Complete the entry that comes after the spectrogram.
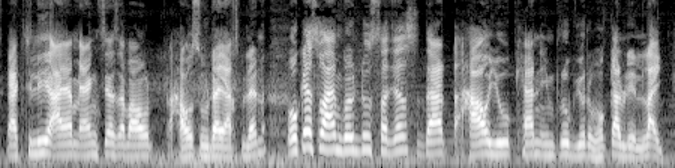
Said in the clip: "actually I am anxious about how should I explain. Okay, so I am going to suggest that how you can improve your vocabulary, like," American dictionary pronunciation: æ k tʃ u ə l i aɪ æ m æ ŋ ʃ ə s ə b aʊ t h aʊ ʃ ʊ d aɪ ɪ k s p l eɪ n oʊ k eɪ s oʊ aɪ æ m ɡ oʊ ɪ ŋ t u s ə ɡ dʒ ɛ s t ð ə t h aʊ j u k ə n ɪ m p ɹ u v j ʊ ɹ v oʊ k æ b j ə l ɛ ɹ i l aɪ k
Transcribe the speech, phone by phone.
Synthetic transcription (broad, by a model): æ k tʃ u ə l i aɪ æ m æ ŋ s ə s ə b aʊ t h aʊ s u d aɪ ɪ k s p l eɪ n oʊ k eɪ s oʊ aɪ m ɡ oʊ ɪ ŋ t u s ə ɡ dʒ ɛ s t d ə t h aʊ j u k ə n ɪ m p ɹ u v j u ɹ b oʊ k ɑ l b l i l aɪ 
